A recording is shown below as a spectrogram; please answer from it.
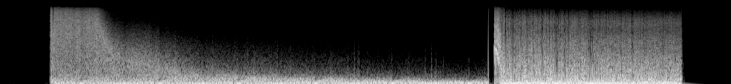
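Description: A battle sound effect built from gunfire and blasts: one heavy explosive boom rolls off into a long fading rumble, then a sudden dense, loud burst of noise holds for about two seconds before cutting off.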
